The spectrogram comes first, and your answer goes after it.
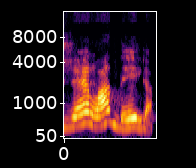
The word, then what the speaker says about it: geladeira: vamos ver o som geladeira ela é escrita com g mas ela tem um som de dirigir nós não pronunciamos neghet Ladeira para ter o som de gay nós pronunciamos geladeira Então ela tem um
